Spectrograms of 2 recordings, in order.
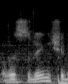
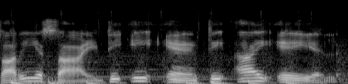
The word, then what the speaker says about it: residential: Residential is another word with multiple syllables. R E S I D E N T I A L. So this letter S is an adjective. Residential. Residential. The letter S has got the sound residential.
